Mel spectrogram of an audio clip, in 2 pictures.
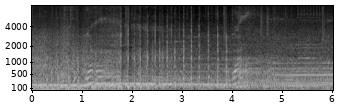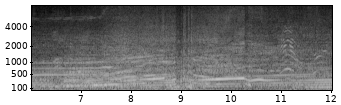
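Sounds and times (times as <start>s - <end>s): car engine at full throttle: 0.0s - 12.0s.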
